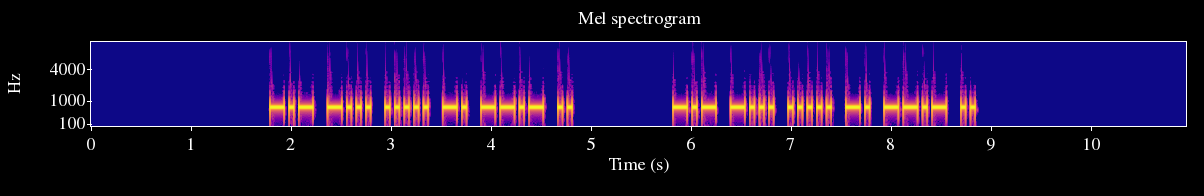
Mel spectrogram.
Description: Morse code, heard as a keyed tone, about 25 wpm, 700 Hz. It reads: KB5NQI KB5NQI
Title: USA Call Signs - 6 Characters - Repeated 2x - 25wpm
